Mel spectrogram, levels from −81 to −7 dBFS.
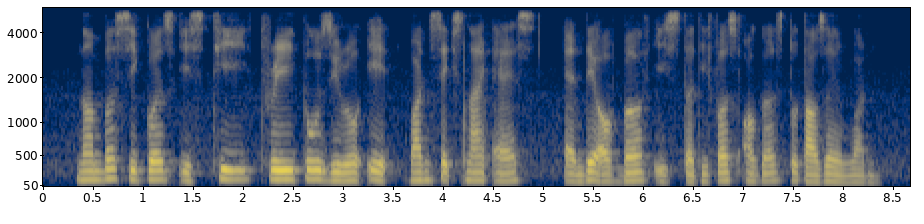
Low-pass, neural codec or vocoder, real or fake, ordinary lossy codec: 5.4 kHz; codec, 16 kHz, 6 kbps, DAC; fake; none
